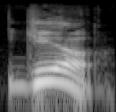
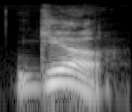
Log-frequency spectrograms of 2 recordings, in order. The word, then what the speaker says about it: yo: noos and no SAS the Y is pronounced like the English Y in some areas sounding just as it would in English while in others it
